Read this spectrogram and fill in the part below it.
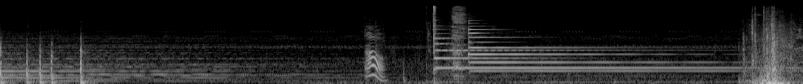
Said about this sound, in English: Did you know that your doorbell rings outside? Oh, sure. That way people will know it's working.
